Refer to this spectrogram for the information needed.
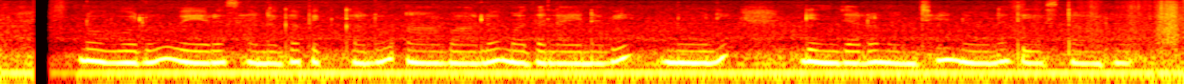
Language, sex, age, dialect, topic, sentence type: Telugu, female, 18-24, Utterandhra, agriculture, statement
